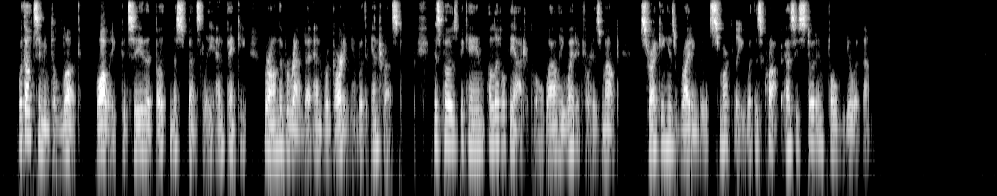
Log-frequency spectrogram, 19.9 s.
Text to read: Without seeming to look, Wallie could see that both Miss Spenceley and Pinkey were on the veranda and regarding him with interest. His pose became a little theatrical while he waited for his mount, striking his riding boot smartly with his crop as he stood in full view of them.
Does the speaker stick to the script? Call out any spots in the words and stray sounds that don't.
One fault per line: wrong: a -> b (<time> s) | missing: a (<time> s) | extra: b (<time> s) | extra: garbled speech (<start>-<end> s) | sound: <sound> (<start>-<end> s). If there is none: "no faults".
no faults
